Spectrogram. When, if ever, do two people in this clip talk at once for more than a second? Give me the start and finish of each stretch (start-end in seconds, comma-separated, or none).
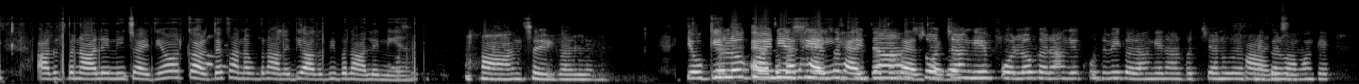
7.1-9.6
